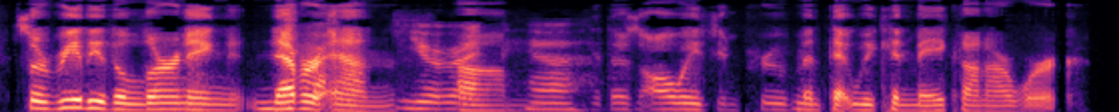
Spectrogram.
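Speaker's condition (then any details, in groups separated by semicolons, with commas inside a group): No condition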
